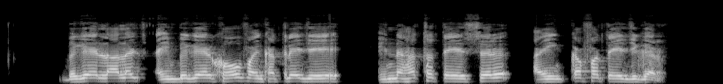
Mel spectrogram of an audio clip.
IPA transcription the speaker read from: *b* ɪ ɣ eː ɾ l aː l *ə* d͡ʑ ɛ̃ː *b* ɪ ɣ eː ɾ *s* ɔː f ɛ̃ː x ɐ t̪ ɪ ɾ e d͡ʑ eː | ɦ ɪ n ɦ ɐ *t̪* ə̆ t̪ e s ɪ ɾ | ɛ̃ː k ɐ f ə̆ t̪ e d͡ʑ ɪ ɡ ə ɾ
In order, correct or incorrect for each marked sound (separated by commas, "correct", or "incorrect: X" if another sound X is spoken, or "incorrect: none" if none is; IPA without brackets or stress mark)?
correct, correct, correct, incorrect: x, incorrect: t̪ʰ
